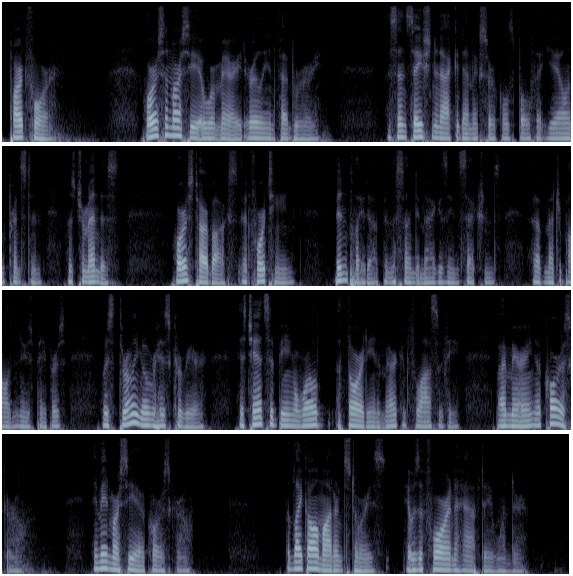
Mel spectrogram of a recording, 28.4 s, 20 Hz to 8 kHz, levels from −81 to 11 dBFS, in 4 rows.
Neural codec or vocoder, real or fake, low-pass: vocoder, 44.1 kHz, 80 mel bands, Vocos; fake; 7.2 kHz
